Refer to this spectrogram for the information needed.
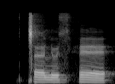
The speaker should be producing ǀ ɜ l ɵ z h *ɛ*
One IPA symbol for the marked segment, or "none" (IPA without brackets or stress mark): ɛ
